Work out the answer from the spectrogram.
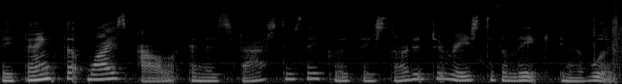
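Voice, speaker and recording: A woman's voice: lowish voice, animated, unhurried, noisy background. A woman reading a rhyming children's bedtime story expressively, with chatty asides to young listeners.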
